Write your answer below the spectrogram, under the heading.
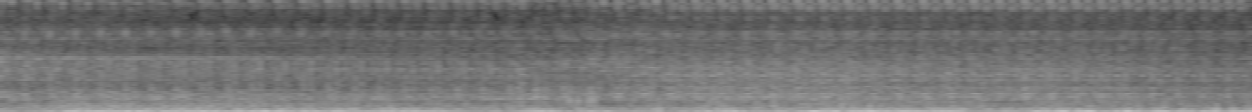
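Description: Cold idle sounds lumpy and uneven, the low beat stumbling now and then instead of running smooth, a misfire on cold start.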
